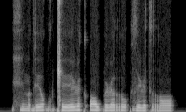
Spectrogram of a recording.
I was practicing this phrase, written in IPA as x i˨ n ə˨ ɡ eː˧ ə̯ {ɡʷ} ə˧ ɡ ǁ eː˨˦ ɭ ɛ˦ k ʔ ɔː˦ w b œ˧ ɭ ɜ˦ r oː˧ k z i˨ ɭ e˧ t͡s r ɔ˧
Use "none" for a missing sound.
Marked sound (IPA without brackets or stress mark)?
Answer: ɡʷ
